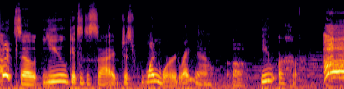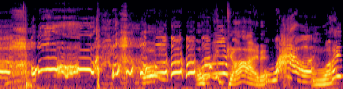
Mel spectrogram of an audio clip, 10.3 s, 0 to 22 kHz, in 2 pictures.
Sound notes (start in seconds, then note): 4.9 gasps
